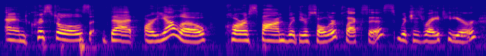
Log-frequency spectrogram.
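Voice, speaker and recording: A woman's voice: fairly high pitch, unhurried, a bit bright. Upbeat woman explaining on a podcast. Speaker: podcast co-host and shop owner. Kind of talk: casual podcast chat.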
